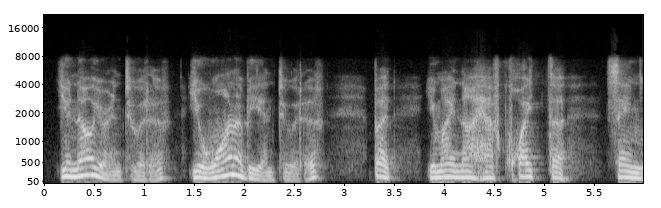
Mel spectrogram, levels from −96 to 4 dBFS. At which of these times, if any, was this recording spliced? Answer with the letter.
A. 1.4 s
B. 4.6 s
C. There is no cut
A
